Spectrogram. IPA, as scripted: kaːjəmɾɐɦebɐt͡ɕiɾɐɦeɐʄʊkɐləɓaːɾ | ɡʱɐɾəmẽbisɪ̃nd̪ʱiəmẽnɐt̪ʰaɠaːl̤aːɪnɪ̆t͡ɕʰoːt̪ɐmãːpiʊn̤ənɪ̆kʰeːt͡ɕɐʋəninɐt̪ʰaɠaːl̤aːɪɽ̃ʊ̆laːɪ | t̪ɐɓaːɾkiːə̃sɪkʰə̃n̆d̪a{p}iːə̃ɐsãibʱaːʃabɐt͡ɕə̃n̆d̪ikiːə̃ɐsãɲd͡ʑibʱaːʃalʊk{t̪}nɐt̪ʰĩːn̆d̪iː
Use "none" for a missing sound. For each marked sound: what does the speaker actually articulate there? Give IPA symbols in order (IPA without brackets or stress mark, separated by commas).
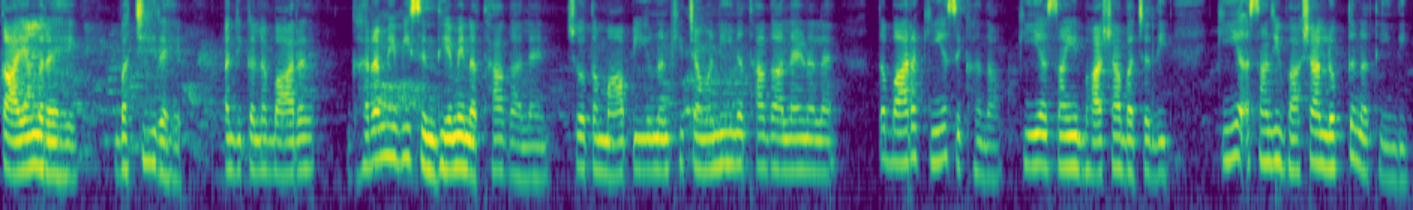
k, t̪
